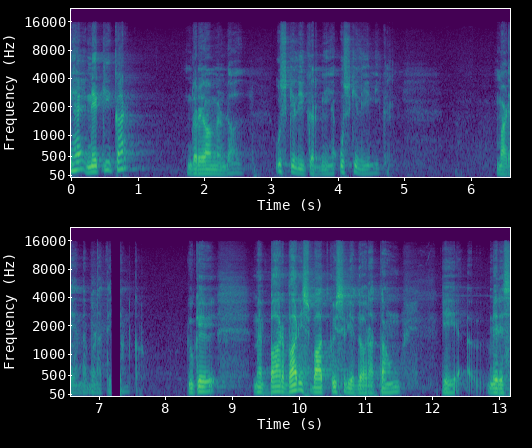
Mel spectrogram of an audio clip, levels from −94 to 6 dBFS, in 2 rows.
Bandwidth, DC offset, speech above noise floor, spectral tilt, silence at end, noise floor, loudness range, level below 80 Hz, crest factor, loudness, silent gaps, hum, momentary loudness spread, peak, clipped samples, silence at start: 16 kHz; under 0.1%; 37 dB; -4.5 dB/octave; 0 s; -63 dBFS; 14 LU; -58 dBFS; 24 dB; -25 LUFS; 7.20-7.31 s; none; 21 LU; -2 dBFS; under 0.1%; 0 s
